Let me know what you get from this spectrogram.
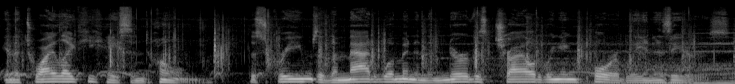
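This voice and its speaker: A man reading a scripted horror story in a measured, literary storytelling manner. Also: fairly low pitch, noisy background. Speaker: audiobook narrator. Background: ambient sound effects.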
